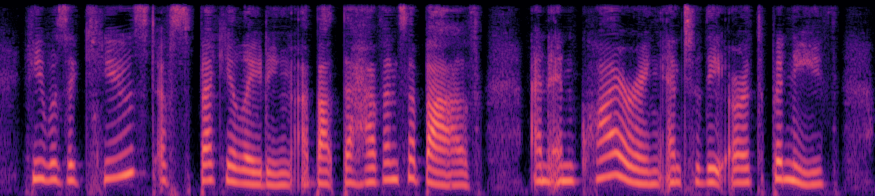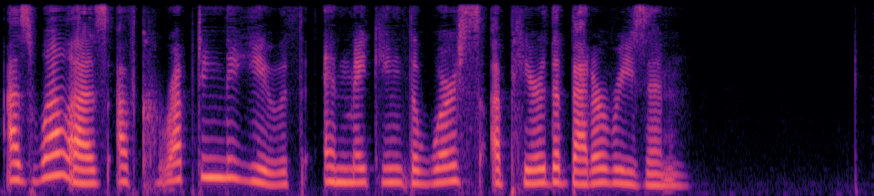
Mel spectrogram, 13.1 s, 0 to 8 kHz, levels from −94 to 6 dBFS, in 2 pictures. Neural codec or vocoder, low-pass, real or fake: codec, 16 kHz, 1.1 kbps, Voila-Tokenizer; 7.2 kHz; fake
